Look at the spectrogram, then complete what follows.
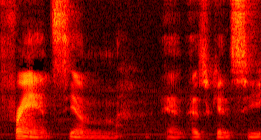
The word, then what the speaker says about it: Francium: So it's Francium, and as you can see here, Francium. That's how it's pronounced. Don't, because I've been on some websites and they say Francium.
